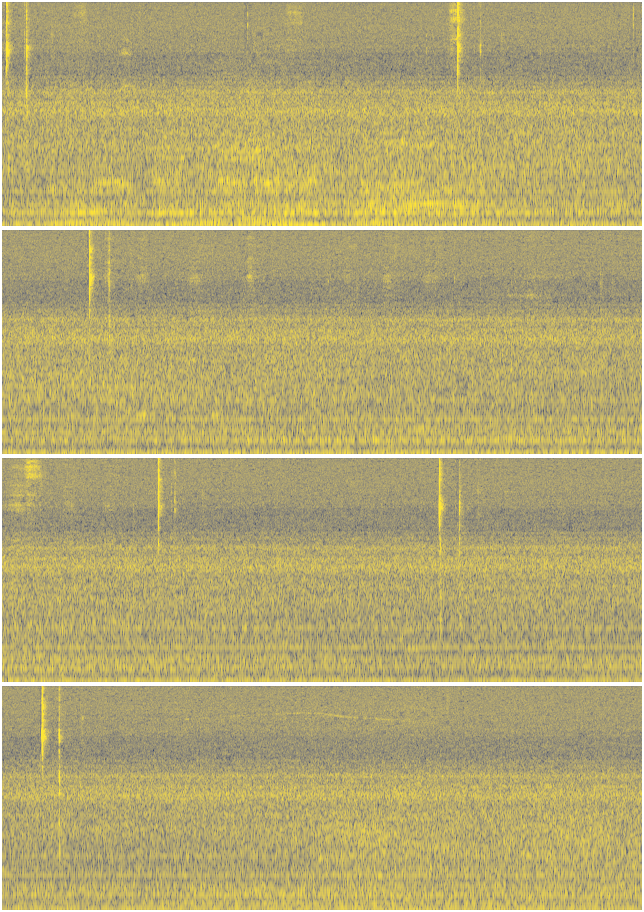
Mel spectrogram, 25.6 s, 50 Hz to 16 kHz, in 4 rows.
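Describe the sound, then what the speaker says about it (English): Class 156 diesel multiple unit in Train Simulator 2019 gives a steady broadband brake rub and rumble, constant and moderately quiet for the whole stretch, with faint periodic clicks and no voices. "there's a nice brake rub going on in this train"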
